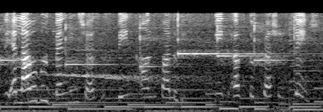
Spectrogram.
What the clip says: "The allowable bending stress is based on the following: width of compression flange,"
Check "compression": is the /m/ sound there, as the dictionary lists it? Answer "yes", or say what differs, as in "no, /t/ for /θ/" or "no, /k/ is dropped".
no, /m/ is dropped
